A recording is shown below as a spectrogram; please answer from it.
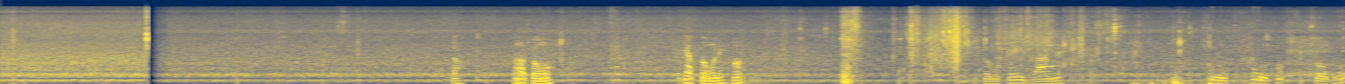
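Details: Bees at a nest inside a four-metre bamboo stem: a steady low droning hum runs throughout, broken by bursts of nearby human speech and a sharp click early on.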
